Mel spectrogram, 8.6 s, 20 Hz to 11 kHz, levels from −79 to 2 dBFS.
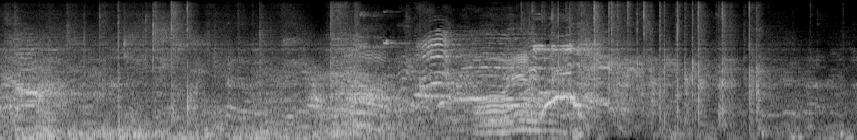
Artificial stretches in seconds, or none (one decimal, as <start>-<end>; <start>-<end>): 0.0-3.6; 5.7-8.6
